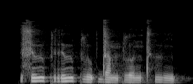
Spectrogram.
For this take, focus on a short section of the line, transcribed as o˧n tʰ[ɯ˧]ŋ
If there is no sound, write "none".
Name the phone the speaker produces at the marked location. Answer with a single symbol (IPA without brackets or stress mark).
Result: ɯ˧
